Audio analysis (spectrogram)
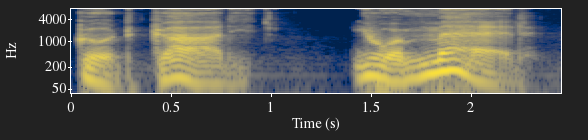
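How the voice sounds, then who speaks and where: A frightened old man from a gothic storybook, played by a male reader. The voice is deep and rough, shaking and halting with dread. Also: big pitch swings, dry recording, clean studio sound, heavily acted. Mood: aghast. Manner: faltering, shaking, aghast. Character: frightened, shaken old husband, a grieving father.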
